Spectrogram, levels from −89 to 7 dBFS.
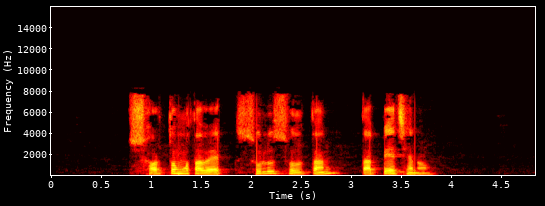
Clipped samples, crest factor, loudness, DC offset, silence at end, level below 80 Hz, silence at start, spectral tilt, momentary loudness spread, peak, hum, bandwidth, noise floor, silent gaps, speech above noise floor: under 0.1%; 20 dB; -19 LUFS; under 0.1%; 1.05 s; -54 dBFS; 0.8 s; -4.5 dB/octave; 9 LU; -2 dBFS; none; 8.2 kHz; -76 dBFS; none; 58 dB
